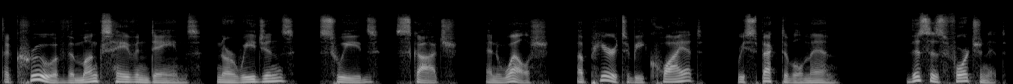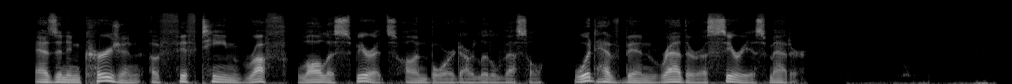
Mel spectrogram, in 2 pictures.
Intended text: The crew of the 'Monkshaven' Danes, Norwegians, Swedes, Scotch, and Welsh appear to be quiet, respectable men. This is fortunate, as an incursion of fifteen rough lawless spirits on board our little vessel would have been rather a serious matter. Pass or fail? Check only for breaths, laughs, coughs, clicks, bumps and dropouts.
fail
